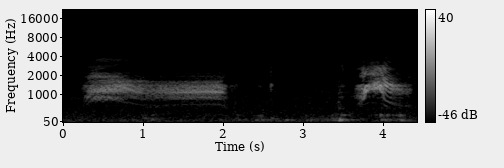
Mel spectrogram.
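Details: Courting mountain lion pair in Utah, passing a camera on their roundabout path; the female in heat caterwauls to attract the male. A loud, sustained wail of nearly two seconds, a quiet gap with faint clicks, then a short, wavering cry.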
